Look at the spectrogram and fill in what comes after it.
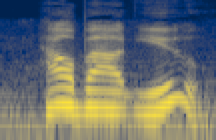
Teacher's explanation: notice the intonation falls here because the speaker is going to follow it up with a detailed question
